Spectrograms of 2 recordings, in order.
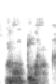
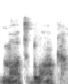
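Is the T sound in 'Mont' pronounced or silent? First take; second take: silent; pronounced. First: The T in the first word is silent. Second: The T in the first word is pronounced. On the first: "the French French pronunciation is Mont Blanc, where the T is silent" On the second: "I'm going to go with my pronunciation"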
